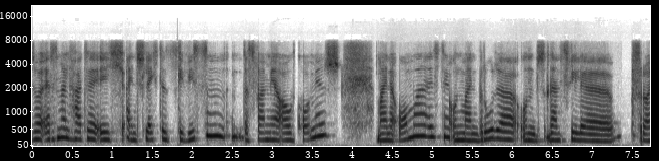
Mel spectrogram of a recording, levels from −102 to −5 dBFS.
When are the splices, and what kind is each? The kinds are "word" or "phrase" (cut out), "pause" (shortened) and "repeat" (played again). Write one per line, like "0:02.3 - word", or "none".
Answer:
0:01.2 - word
0:03.3 - word
0:05.2 - word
